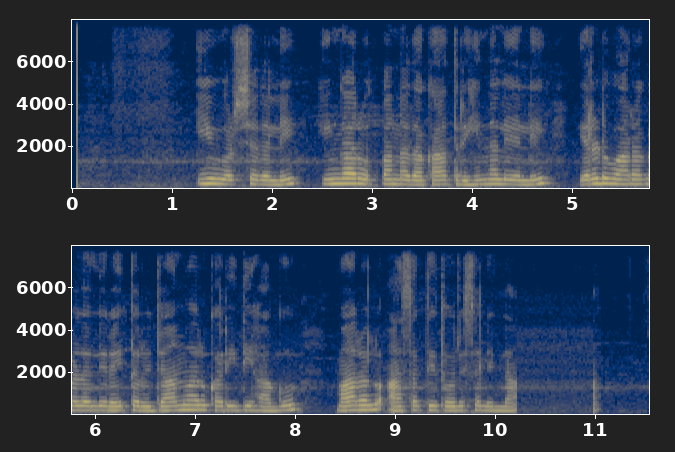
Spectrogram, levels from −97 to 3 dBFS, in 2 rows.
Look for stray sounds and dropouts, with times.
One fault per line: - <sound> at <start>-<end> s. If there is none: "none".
none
